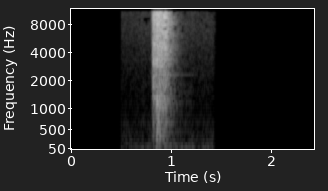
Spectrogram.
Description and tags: Hassselblad C500 shutter
Shutter sound of a Hasselblad C500 camera.
shutter, photo, photography, slr, hasselblad, camera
